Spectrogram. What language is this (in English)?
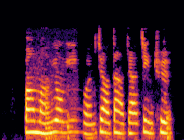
Chinese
